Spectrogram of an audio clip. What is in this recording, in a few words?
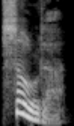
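"solder", English, British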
